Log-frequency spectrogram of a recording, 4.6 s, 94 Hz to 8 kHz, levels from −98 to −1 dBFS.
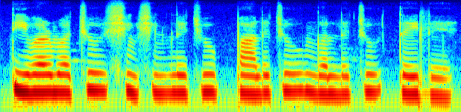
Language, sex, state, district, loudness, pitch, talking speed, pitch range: Wancho, female, Arunachal Pradesh, Longding, -15 LUFS, 205 Hz, 170 wpm, 195-215 Hz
